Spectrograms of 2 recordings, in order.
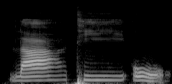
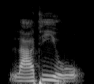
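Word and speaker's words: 라디오: In Korean, consonant R is not existing, so they will replace it with the closest sound, which is L. So Korean word for radio becomes radio, radio. For the last syllable O, it must include the circle-like consonant on the top.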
